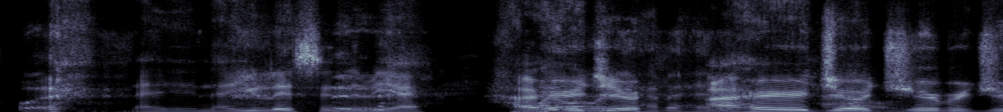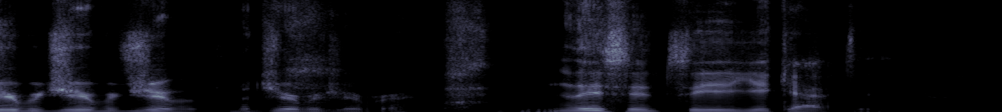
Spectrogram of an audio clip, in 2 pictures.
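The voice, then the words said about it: Drunk cruise ship captain voice. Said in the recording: “You sound like a drunk captain of a Princess Cruise.”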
